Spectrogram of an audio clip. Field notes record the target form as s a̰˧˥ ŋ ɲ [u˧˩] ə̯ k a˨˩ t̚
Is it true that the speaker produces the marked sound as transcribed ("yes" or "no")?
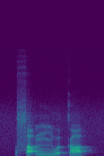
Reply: yes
